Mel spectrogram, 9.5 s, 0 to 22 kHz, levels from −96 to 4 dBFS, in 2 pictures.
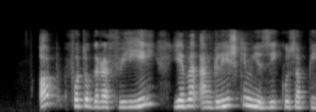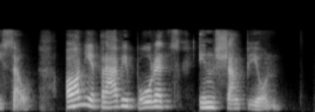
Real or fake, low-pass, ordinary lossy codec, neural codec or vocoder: fake; 7.2 kHz; none; codec, 16 kHz, 1 kbps, X-Codec, WavLM features, trained on Multilingual LibriSpeech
